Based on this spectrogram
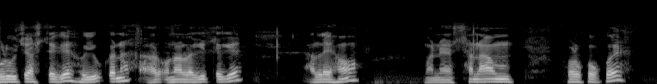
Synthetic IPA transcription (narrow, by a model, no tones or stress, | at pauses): uɽut͡ʃast̪ɛɡɛɦujuʔkanaa̰ɾɔnaləɡit̪̚ːɛɡɛ | alɛɦɔ̃w | manɛsanam | hɔɽkɔkɔj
